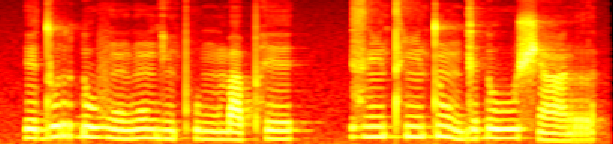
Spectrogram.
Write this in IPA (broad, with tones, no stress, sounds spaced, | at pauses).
ɪ˨ d u˦ r ɗ u˦ v ũ˨ β ũ˦ ɡ ĩ˨ pʰ u˨ ŋ m a˨ pʰ ɪ˦ | z ĩ˦ tʰ ĩ˦ t ũ˦˨ ɡ ɪ˦ ɗ uː˦ ʃ ã˨ r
